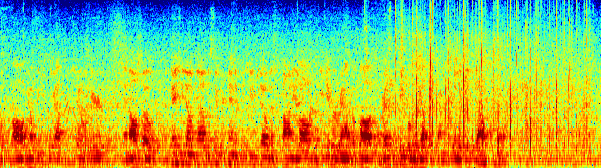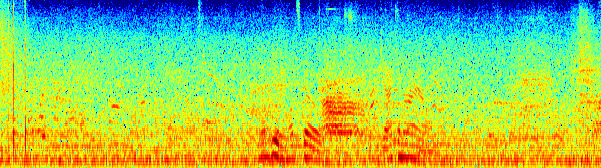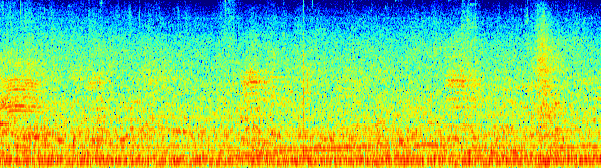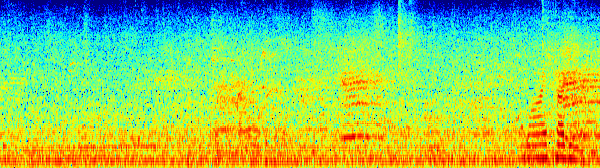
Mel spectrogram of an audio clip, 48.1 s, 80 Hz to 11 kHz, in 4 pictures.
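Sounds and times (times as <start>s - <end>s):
murmur of arena crowd: 0.0s - 48.0s
lamb bleating: 18.4s - 19.3s, 22.4s - 23.0s, 24.0s - 24.8s, 40.4s - 41.0s, 42.9s - 43.8s, 47.2s - 48.0s.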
